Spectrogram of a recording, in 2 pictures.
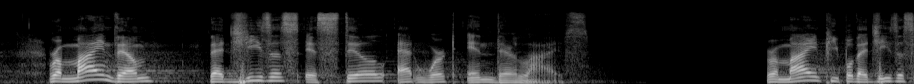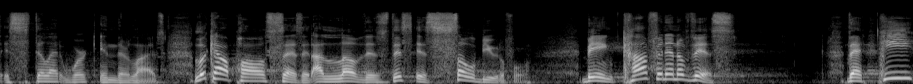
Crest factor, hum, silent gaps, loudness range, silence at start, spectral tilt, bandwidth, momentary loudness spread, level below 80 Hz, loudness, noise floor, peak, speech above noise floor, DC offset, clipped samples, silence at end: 20 dB; none; none; 7 LU; 0.3 s; -5 dB/octave; 12.5 kHz; 13 LU; -46 dBFS; -22 LUFS; -81 dBFS; -2 dBFS; 60 dB; under 0.1%; under 0.1%; 0 s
